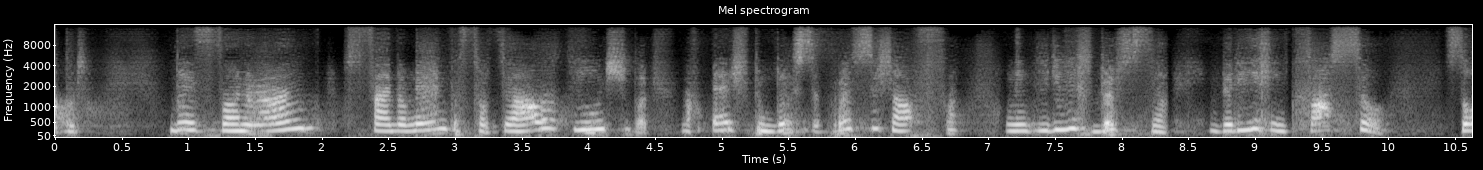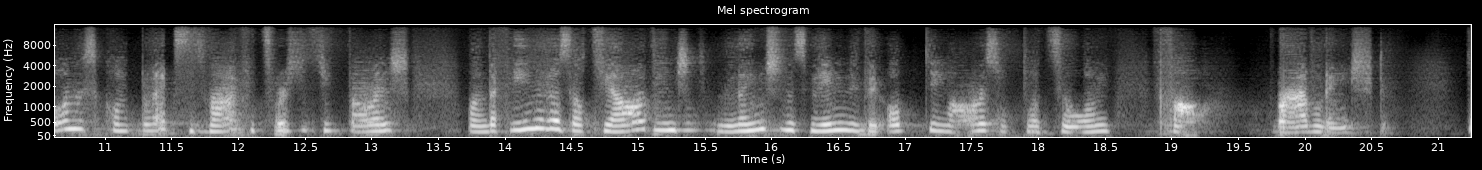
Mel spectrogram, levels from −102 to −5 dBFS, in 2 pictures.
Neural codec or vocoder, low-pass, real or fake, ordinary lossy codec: codec, 44.1 kHz, 0.9 kbps, DAC; 14.4 kHz; fake; none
